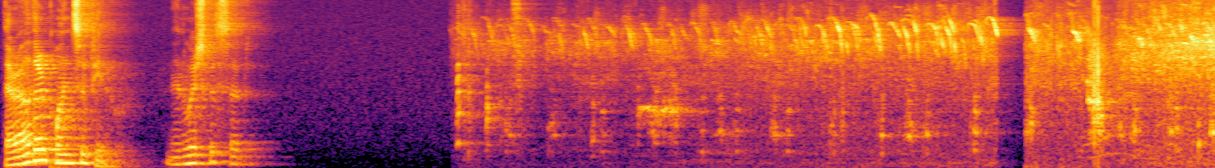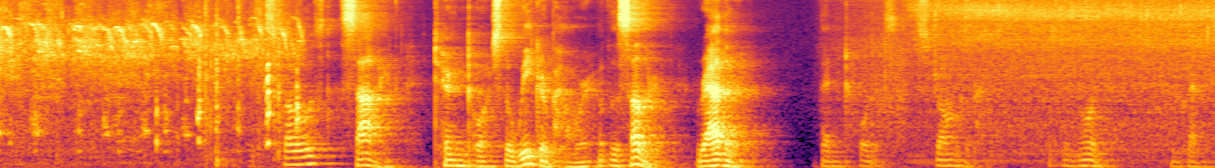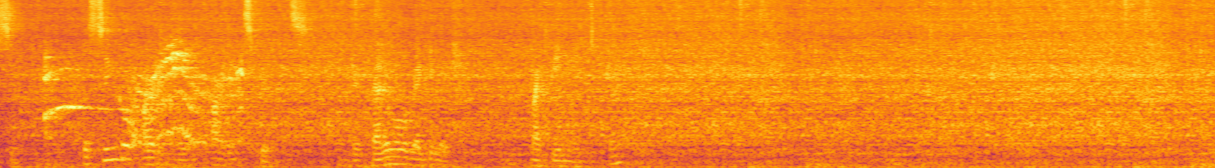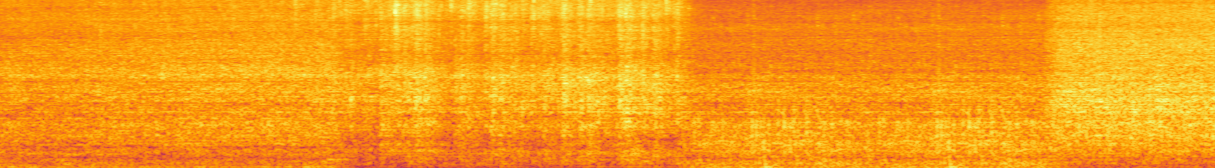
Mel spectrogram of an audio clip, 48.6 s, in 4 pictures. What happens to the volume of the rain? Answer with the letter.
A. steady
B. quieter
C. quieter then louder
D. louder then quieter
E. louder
E.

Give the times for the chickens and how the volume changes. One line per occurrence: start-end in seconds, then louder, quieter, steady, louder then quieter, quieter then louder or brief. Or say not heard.
4.5-15.2 louder.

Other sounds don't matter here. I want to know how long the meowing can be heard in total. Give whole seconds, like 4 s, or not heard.
2 s.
